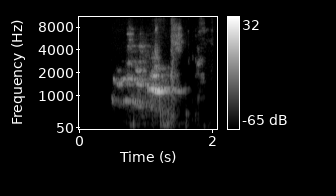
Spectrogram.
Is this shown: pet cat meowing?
yes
